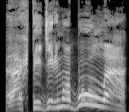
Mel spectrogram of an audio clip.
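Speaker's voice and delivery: high, slow, drawn-out bellow; furious roar. A narrator's reading. Бонги insulting the man who provoked him, roaring. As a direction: roar the insult, stretching the last word. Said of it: "взревел Бонги".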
